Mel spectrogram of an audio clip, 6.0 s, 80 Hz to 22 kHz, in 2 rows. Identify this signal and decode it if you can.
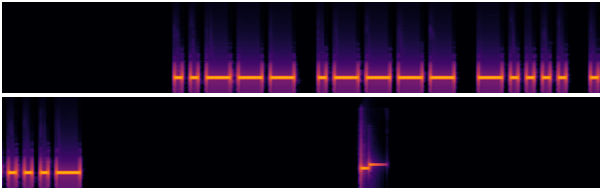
Morse code, heard as a keyed tone, about 30 wpm, 700 Hz. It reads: 2164
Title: Numbers - 4-Digit 30wpm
